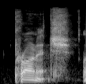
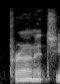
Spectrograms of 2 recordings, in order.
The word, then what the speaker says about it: Pronich: And give me the correct pronunciation of the last name. – Pronich, like a little piranha. Shrimp and a scratch. – Yeah, like a piranha itch.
